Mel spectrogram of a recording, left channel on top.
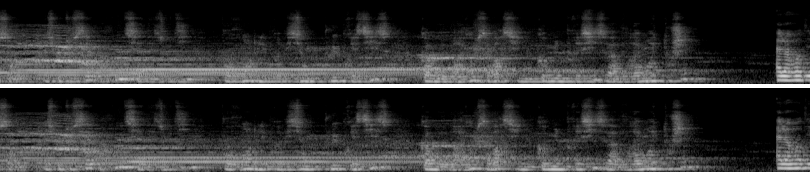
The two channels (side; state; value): both; normal; correlation 0.12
